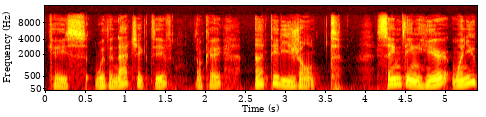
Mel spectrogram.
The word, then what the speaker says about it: intelligente: also in that case with an adjective, okay, intelligente. Same thing here. When you put this well, actually you will pronounce the final T, okay, but you don't pronounce this here. Intelligente.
